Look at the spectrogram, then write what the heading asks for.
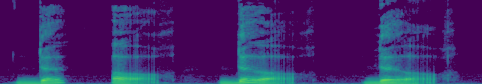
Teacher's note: this H in French doesn't exist phonetically, so you don't pronounce it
